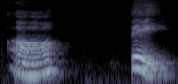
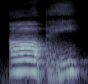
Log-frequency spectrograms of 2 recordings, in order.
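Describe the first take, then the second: First: It is two separate letters with even stress. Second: It is one word stressed on the first syllable. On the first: It stands for someone's initials. "like initials" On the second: It is a surname. "with the stress at the start of the name"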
